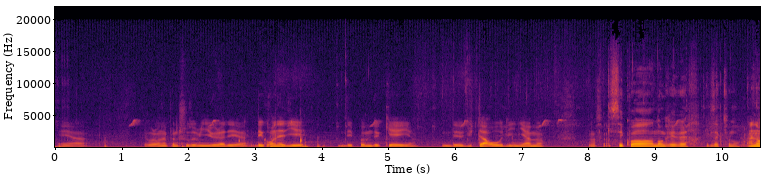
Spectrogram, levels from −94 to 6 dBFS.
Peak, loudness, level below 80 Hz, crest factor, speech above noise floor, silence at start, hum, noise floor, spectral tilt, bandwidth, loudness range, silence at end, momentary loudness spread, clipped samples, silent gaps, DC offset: -6 dBFS; -27 LUFS; -48 dBFS; 22 dB; 22 dB; 0 s; none; -49 dBFS; -6.5 dB/octave; 19.5 kHz; 5 LU; 0 s; 19 LU; under 0.1%; none; 0.6%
